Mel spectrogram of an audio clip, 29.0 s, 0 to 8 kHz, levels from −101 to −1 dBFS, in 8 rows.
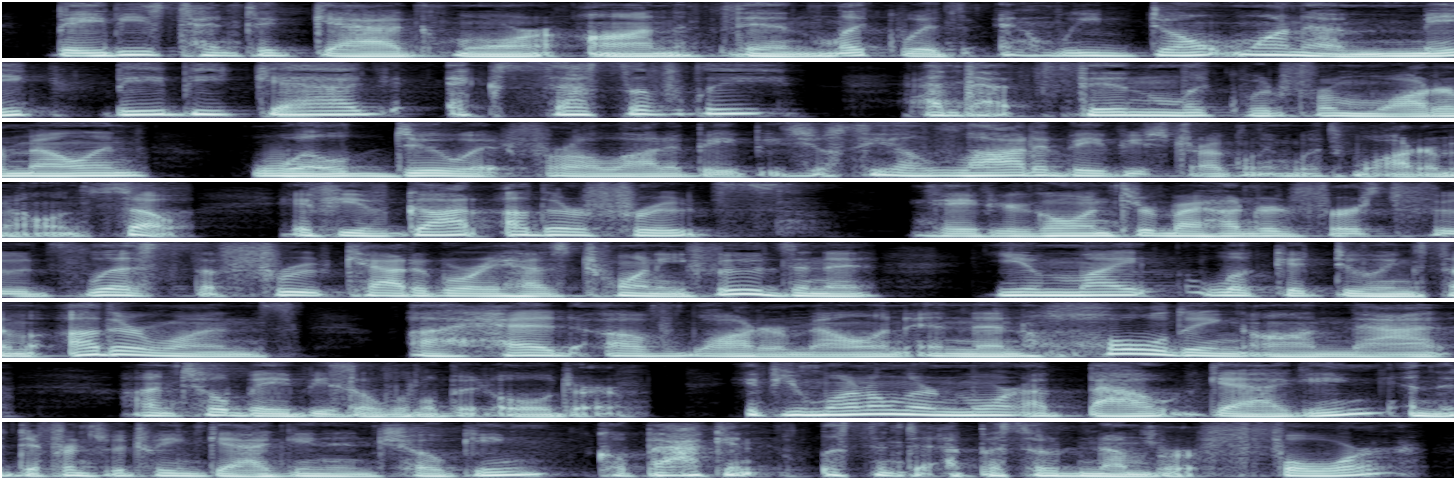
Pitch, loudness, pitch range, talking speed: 135 Hz, -19 LUFS, 120-160 Hz, 225 wpm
